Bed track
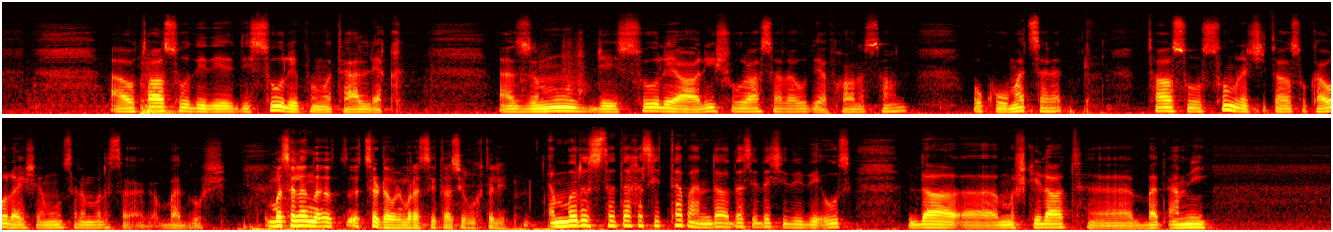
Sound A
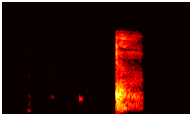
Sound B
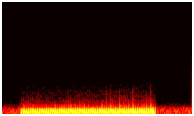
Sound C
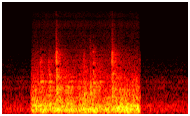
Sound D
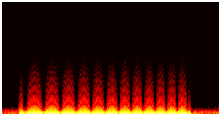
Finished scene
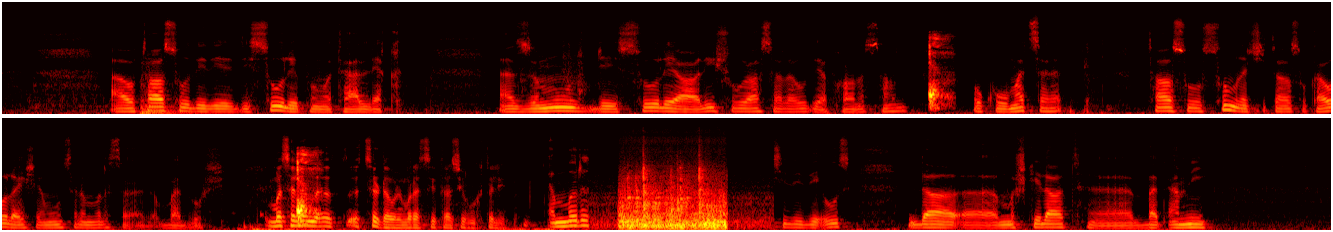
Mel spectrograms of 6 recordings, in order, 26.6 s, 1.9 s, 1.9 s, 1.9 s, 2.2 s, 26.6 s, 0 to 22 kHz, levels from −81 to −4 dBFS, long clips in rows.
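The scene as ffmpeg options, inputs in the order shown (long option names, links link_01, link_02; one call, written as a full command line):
ffmpeg -i bed.wav -i cue0.wav -i cue1.wav -i cue2.wav -filter_complex "[1:a]asplit=2[link_01][link_02];[0:a]volume=-15dB[link_03];[3:a]aeval=exprs='if(lt(val(0),0),0.708*val(0),val(0))':channel_layout=same[link_04];[link_03]asplit=2[link_05][link_06];[link_05]atrim=end=19.164[link_07];[link_04]atrim=end=1.86,asetpts=PTS-STARTPTS,volume=-1.5dB[link_08];[link_06]atrim=start=21.016[link_09];[link_01]atrim=end=1.88,asetpts=PTS-STARTPTS,volume=-11.5dB,afade=type=in:duration=0.004:curve=hsin,afade=type=out:start_time=1.876:duration=0.004:curve=hsin,adelay=8130[link_10];[link_02]atrim=end=1.88,asetpts=PTS-STARTPTS,volume=-5dB,afade=type=in:duration=0.004:curve=hsin,afade=type=out:start_time=1.876:duration=0.004:curve=hsin,adelay=15100[link_11];[link_07][link_08]acrossfade=duration=0.004:curve1=hsin:curve2=hsin[link_12];[link_12][link_09]acrossfade=duration=0.004:curve1=hsin:curve2=hsin[link_13];[link_13][link_10][link_11]amix=inputs=3:normalize=0" out.wav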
